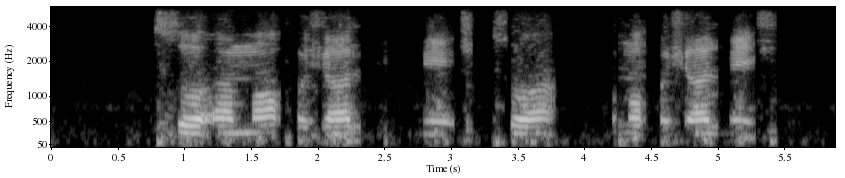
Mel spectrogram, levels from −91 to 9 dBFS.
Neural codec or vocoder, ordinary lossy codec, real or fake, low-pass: none; Opus, 32 kbps; real; 5.4 kHz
